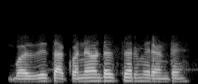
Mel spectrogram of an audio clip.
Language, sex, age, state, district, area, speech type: Telugu, male, 18-30, Telangana, Vikarabad, urban, conversation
